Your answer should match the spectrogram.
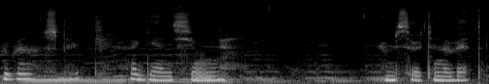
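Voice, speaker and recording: A woman playing a poised, manipulative vampire noblewoman in a whispered ASMR roleplay, insinuating and deliberate in a breathy voice. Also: mid-range voice, fairly even intonation, warm tone, faint music behind. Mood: stately, knowing.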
